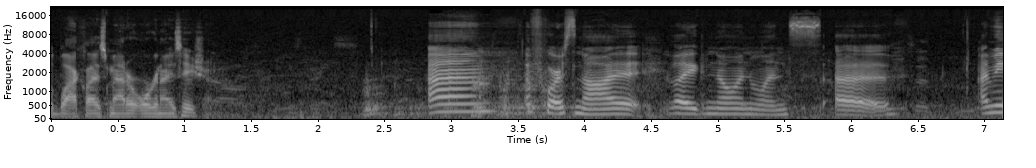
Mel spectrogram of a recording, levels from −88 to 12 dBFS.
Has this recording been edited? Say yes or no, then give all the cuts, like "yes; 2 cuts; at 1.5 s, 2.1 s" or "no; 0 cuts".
no; 0 cuts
